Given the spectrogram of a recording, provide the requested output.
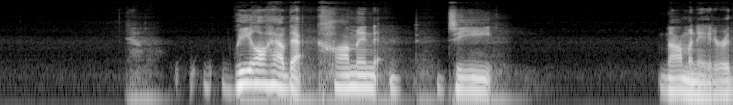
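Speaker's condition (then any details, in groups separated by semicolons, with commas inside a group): Stuttering; stutter since childhood, 20 years speech therapy first on fluency, hypnosis, military hypnotherapist on mental health; blocks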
